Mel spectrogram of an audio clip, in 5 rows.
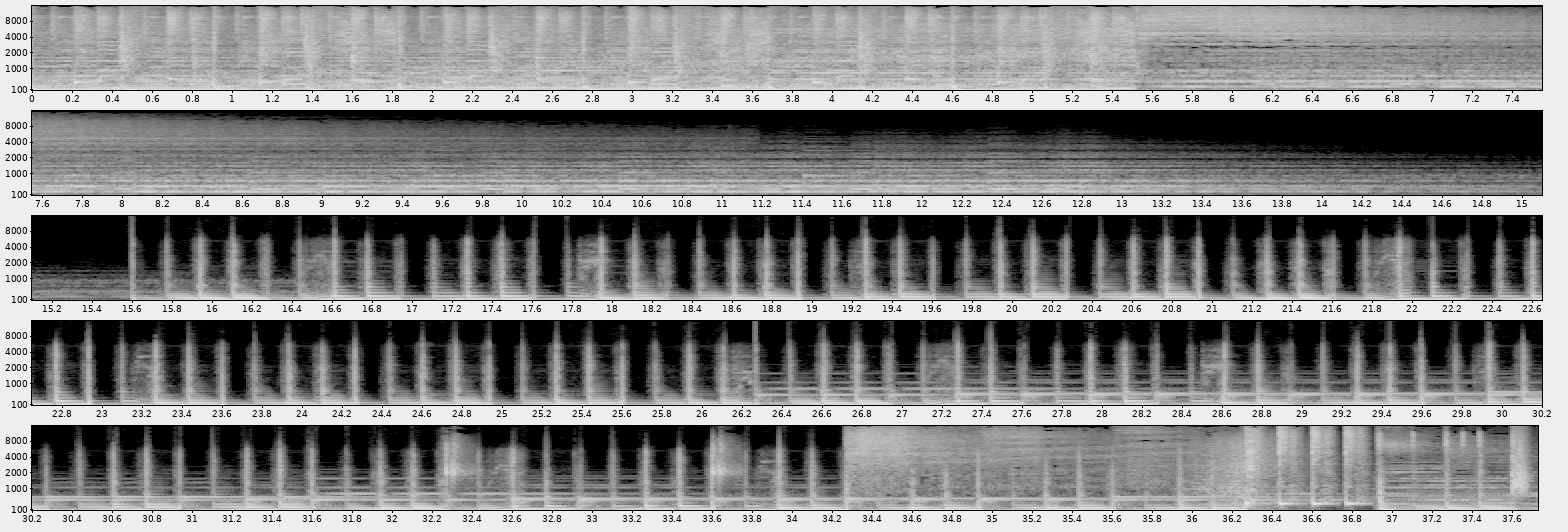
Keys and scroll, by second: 21.8 d.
